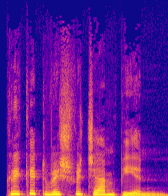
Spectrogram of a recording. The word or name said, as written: चैंपियन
